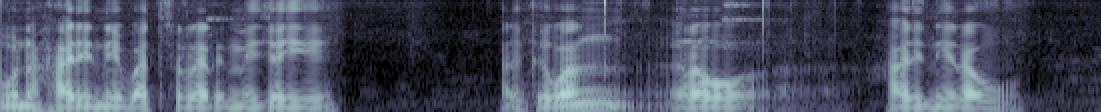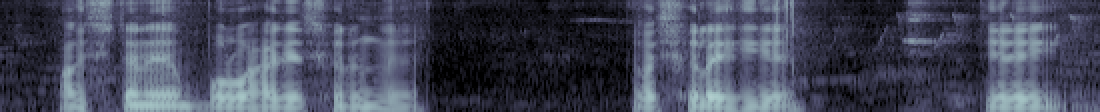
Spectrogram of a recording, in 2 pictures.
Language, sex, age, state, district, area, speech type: Bodo, male, 45-60, Assam, Kokrajhar, rural, spontaneous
